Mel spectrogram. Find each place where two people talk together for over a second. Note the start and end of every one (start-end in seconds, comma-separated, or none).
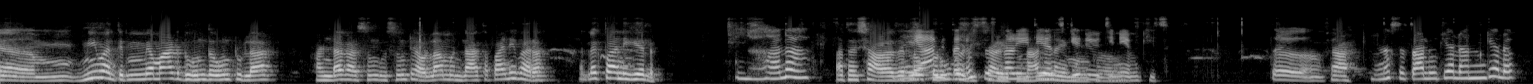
8.4-11.0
